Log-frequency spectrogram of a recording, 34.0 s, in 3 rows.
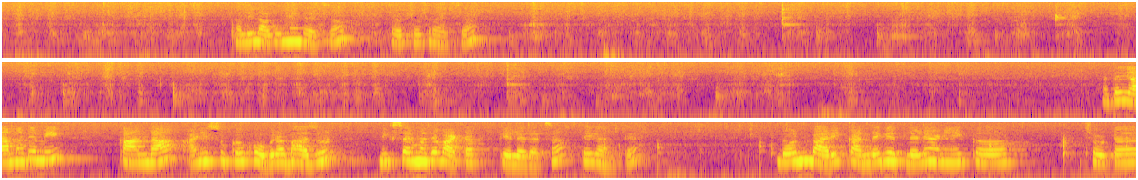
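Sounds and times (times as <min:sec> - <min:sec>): wooden spatula scraping a pot: 0:00.0 - 0:21.4
spice paste sizzling in oil: 0:00.0 - 0:34.0.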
